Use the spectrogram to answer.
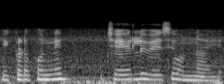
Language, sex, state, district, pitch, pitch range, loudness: Telugu, female, Telangana, Mahabubabad, 225 Hz, 220-245 Hz, -17 LUFS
